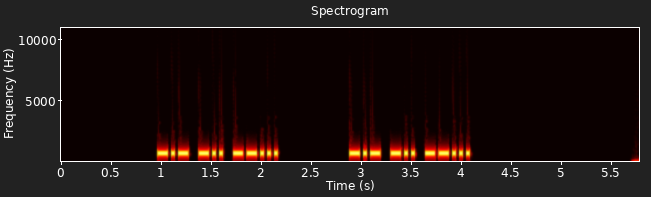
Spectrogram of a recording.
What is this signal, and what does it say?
Morse code, heard as a keyed tone, about 36 wpm, 700 Hz. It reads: KD7 KD7
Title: USA Call Sign Prefixes - Repeated 2x - 35wpm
